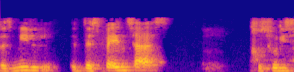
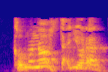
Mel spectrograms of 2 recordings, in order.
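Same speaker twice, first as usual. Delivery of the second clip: alarmed; 13 semitones higher, 4 dB louder than usual. Acted. Student alarmed at crying.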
